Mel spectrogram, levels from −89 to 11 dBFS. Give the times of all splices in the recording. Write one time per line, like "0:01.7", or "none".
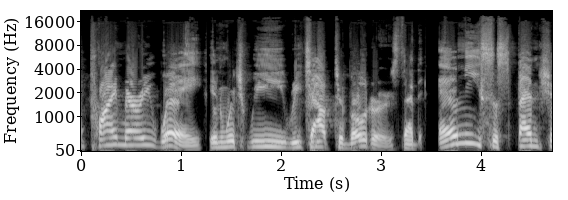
0:01.2
0:03.5

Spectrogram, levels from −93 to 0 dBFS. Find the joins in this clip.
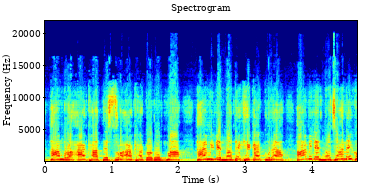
none

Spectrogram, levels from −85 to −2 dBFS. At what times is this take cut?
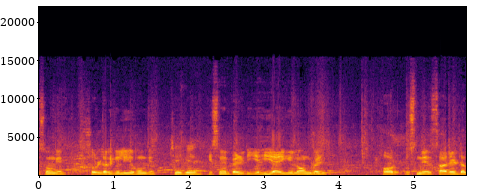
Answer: none

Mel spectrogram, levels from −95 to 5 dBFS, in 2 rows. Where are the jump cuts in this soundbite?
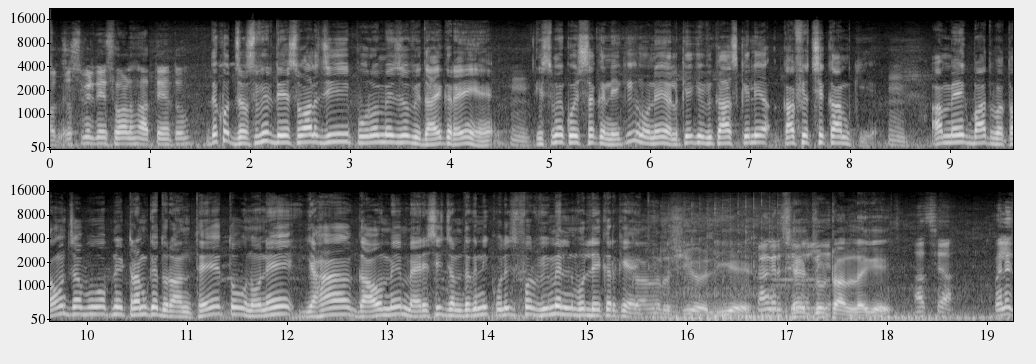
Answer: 0:15.8

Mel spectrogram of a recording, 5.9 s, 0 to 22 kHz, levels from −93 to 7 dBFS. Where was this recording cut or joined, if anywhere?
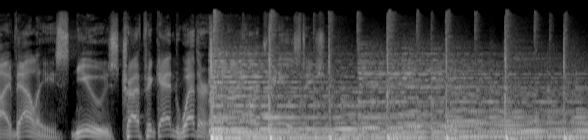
0:02.0

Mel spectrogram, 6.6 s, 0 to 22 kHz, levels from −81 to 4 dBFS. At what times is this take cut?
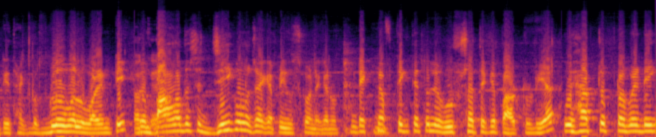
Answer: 0:01.3
0:05.6

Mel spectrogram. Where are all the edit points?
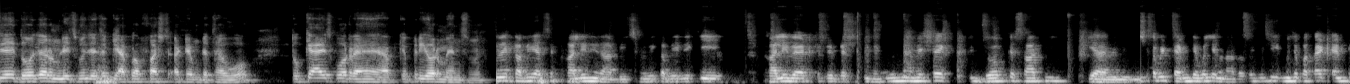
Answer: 0:05.0
0:11.5

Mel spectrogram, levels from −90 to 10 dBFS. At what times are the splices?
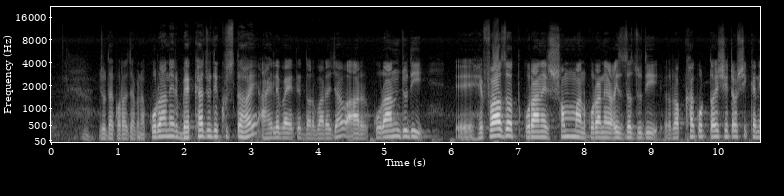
none

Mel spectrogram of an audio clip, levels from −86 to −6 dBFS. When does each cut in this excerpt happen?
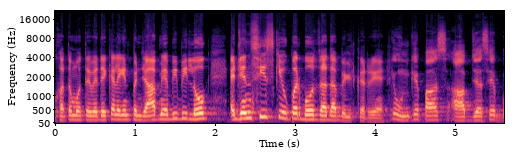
0:04.2

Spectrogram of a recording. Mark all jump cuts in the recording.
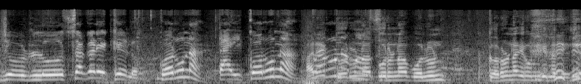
0:02.1
0:03.0

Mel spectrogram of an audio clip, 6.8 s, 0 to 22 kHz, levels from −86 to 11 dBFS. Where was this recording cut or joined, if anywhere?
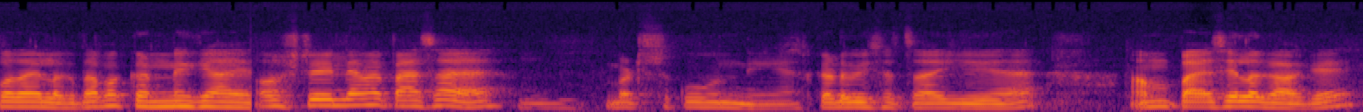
0:01.3
0:04.1

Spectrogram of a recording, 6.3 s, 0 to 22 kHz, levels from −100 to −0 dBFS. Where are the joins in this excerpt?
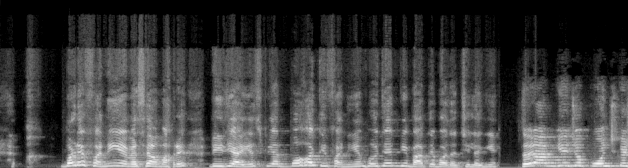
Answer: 0:05.0

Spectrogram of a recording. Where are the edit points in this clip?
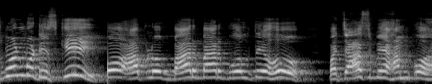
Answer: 0:01.1

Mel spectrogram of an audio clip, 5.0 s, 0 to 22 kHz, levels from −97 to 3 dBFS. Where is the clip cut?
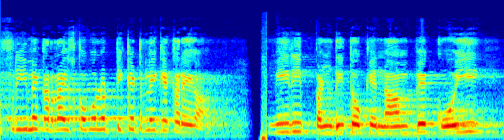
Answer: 0:02.7

